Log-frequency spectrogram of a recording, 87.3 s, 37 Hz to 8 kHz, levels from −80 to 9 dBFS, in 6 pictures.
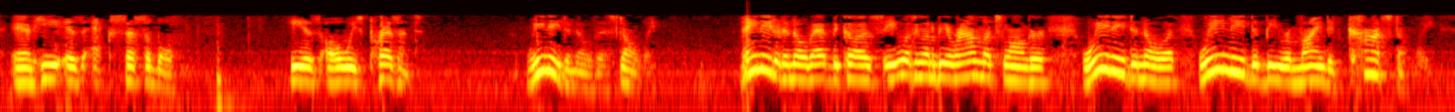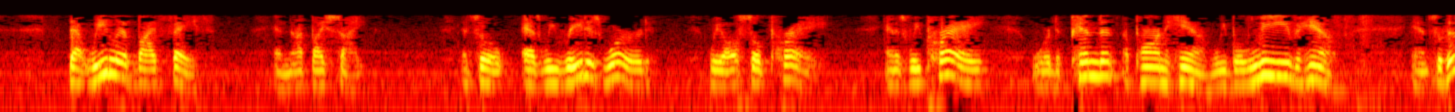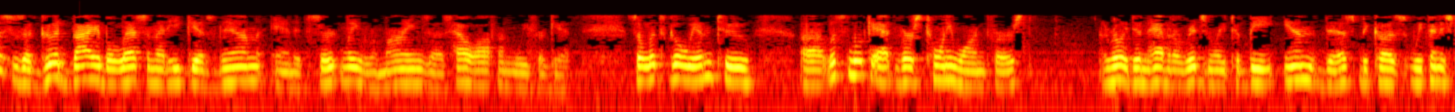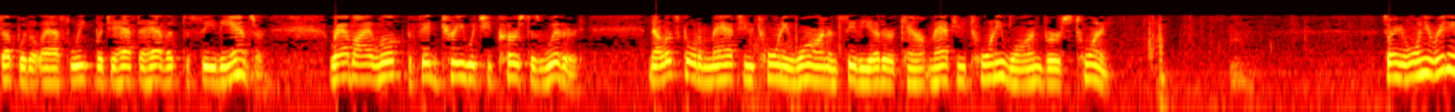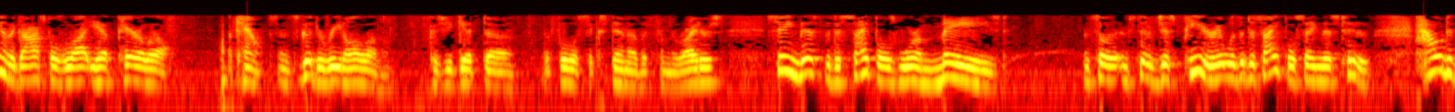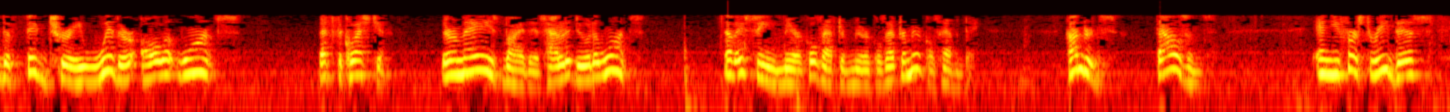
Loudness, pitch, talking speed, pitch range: -14 LUFS, 160 Hz, 170 wpm, 145-185 Hz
